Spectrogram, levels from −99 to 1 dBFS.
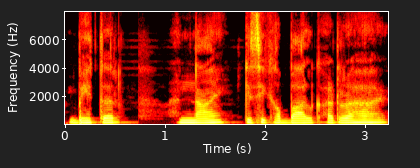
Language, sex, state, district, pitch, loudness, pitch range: Hindi, male, Jharkhand, Ranchi, 150 Hz, -15 LUFS, 145-150 Hz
